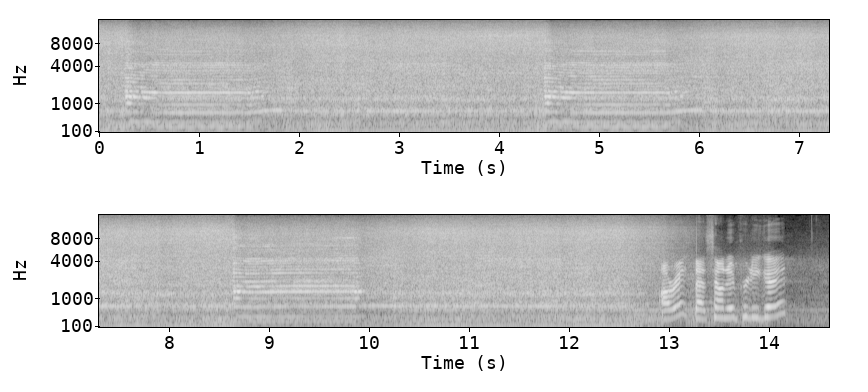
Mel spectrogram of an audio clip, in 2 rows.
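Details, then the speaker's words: Tormach 770M+ CNC mill, shell mill face cut at 200 in/min feed: steady spindle whine sagging in pitch each pass as the cut bites, then recovering; spindle loading under heavy cut. "but you could hear the spindle loading up a little bit."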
